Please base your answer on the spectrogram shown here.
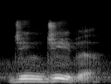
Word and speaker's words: gingiva: En latín sería gingiva, gingiva. Pero en inglés se pronuncia gingiva, gingiva, gingiva, gingiva.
